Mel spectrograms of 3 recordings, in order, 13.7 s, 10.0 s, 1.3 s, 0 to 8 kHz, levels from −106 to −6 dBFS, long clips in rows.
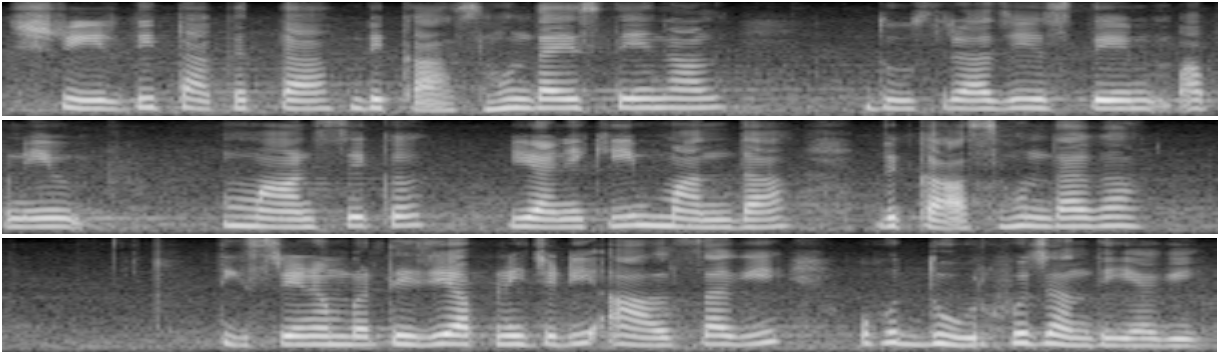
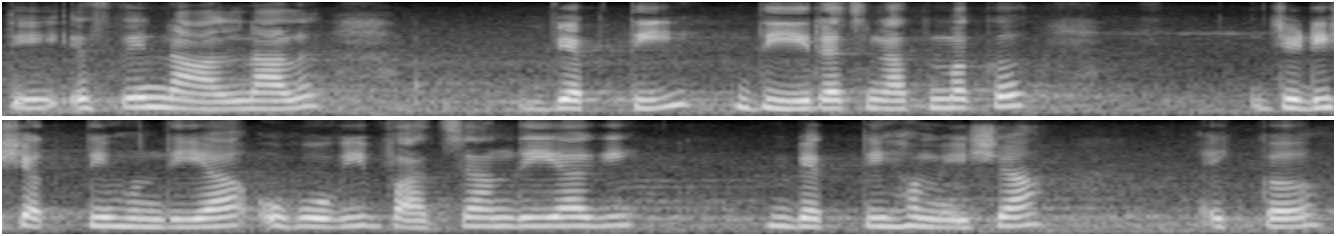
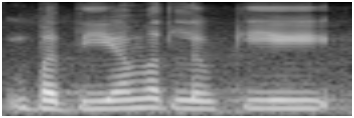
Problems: constant background noise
